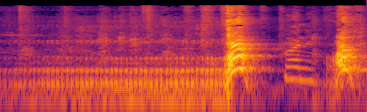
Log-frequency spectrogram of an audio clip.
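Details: Labrador Retriever Lily, a pet dog whose apple fell, lets out two loud barks about a second apart over a steady low hum, with a brief human word between them.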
